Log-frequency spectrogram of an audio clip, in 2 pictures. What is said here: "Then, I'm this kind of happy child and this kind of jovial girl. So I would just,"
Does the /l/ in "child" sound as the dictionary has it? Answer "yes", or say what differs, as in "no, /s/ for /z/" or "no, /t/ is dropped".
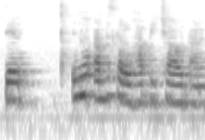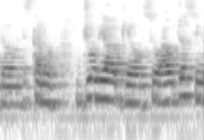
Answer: yes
